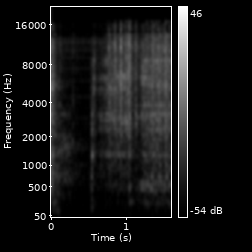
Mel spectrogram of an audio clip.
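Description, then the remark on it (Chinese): A mechanical clatter of quick, rapid clicks as an old wall-mounted rotary telephone, of the kind from the 1920s or 1930s, is dialed, starting with a sharp knock and running as a fast, bright ticking for about a second. “就是老式电话，这个就是一个耳朵，这个跟现在很不一样。拿这个拨的是吧？”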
